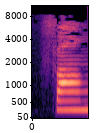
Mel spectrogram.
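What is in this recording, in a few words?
"fang", Mandarin Chinese, first tone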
